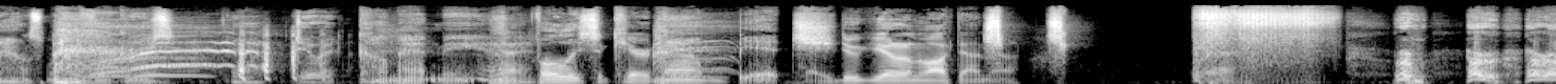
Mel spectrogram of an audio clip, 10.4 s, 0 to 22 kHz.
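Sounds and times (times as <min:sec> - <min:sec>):
speech: 0:00.2 - 0:07.2, 0:08.0 - 0:08.2, 0:09.3 - 0:10.3
super soaker water gun hissing burst: 0:08.0 - 0:09.0
man imitating dog barking yelps: 0:09.3 - 0:10.3.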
